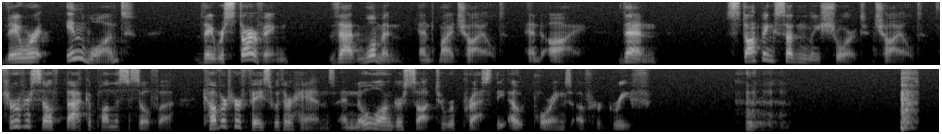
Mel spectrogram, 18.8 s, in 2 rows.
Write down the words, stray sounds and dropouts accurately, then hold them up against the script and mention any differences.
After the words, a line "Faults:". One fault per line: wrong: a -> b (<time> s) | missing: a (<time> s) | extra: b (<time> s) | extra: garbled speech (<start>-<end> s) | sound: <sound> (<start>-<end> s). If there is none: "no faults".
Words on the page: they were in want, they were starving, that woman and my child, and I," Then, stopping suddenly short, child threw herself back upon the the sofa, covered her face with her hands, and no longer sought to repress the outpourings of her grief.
they were in want, they were starving, that woman and my child, and I," Then, stopping suddenly short, child threw herself back upon the the sofa, covered her face with her hands, and no longer sought to repress the outpourings of her grief.
Faults:
sound: laugh (16.7-17.3 s)
sound: cough (18.4-18.6 s)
